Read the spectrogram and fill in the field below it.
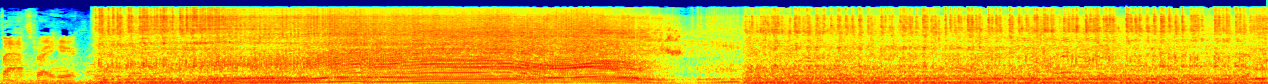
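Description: A race car engine roars and revs loudly.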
